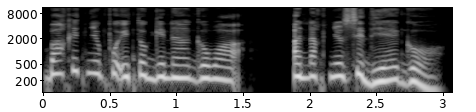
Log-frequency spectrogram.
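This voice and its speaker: A woman's voice: a little high, animated, fairly quick, a little mellow, no echo, studio quality, pitched above the performer's own voice, lightly acted. Woman voicing an anguished, pleading young maid. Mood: pleading, pained. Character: anguished, self-sacrificing young maid in love. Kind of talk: audio drama acting.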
